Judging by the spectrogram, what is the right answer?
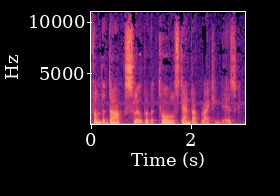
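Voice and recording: A man's medium-pitched voice at a fairly slow pace, with very wide pitch swings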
